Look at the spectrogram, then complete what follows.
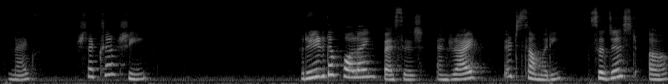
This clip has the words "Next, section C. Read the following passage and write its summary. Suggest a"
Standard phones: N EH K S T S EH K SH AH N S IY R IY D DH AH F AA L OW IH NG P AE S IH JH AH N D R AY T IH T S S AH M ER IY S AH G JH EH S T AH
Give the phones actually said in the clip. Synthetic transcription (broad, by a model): N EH K S T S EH K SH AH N SH IY R IY D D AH F AA L OW IH NG P AE S IH JH AH N D R AY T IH T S S AH M ER IY S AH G JH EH S T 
